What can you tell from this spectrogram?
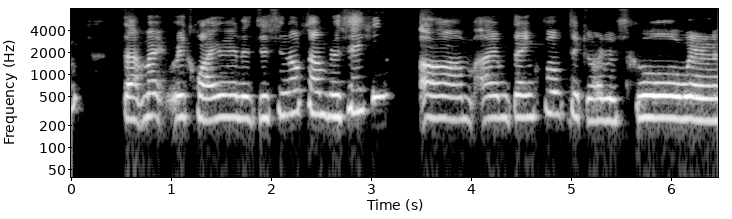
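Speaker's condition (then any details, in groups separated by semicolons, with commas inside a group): Spastic quadriplegic cerebral palsy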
